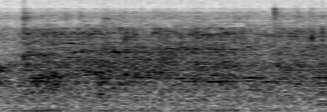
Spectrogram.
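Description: Low, steady background noise with no distinct event.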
